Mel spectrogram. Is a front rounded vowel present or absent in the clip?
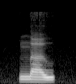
absent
